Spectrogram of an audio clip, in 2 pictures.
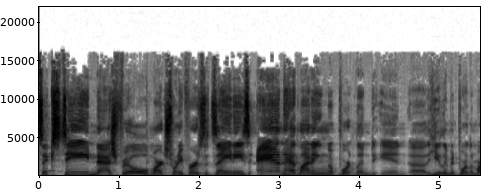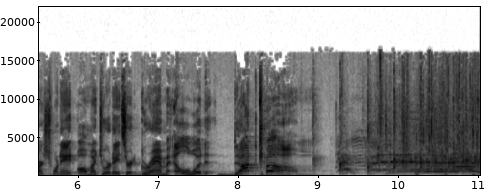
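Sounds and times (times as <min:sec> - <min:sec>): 
speech: 0:00.0 - 0:09.4
applause: 0:08.9 - 0:11.0
crowd cheering with whoops and shouts: 0:09.2 - 0:11.0.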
